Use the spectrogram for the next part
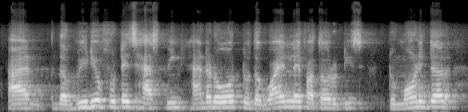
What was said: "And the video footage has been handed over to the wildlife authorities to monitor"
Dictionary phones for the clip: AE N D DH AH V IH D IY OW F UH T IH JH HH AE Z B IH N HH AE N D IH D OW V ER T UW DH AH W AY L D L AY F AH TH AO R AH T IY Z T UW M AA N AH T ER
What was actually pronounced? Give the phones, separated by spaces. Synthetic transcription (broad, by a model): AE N D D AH V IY D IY OW F UH T IH JH HH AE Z B IH N HH AE N D IH D OW V ER T UW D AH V AY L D L AY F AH T AO R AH T IY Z T UW M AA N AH T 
